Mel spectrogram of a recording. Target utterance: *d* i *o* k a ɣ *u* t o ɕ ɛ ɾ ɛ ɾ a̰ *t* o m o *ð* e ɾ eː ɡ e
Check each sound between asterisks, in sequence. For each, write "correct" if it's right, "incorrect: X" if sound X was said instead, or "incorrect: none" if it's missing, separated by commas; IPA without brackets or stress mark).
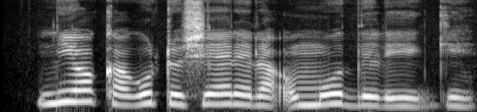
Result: incorrect: n, incorrect: ɔ, incorrect: o, incorrect: ʔ, correct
